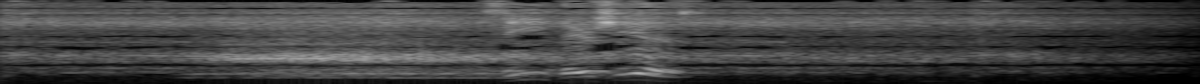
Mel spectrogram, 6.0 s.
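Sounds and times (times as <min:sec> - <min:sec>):
freight train: 0:00.9 - 0:04.7.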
